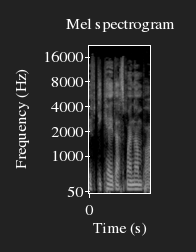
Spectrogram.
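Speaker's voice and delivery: mock-firm tone. Speaker imitating women stating their salary number, imitating a firm, non-negotiable tone. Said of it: "it's not negotiable, do not try and get me down".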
